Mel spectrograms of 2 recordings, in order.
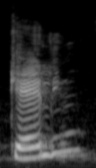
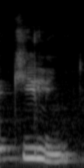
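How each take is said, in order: First: The first vowel sounds like 'e' in 'bed'. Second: The first vowel sounds like 'ee' in 'see'. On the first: The speaker calls it right. "Hoje eu aprendi que é Kelling" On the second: The speaker calls it wrong. "Eu dizia Killing"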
